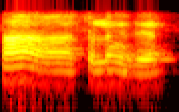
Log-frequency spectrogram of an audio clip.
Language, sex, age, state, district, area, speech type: Tamil, male, 45-60, Tamil Nadu, Cuddalore, rural, conversation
